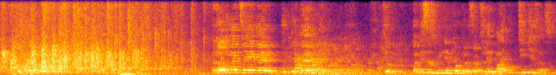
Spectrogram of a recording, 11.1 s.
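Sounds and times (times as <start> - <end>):
women clapping their hands: 0.0 - 4.7
laughter: 0.0 - 9.2
low thump: 2.4 - 3.1
speech: 8.5 - 11.1.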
